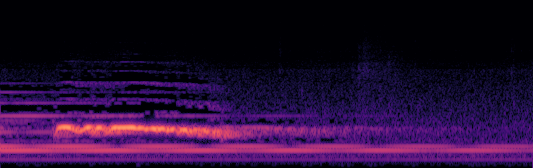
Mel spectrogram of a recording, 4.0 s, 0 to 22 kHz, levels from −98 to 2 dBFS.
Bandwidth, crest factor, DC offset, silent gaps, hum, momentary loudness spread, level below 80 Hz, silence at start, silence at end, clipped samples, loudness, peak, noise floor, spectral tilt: 4 kHz; 14 dB; under 0.1%; none; none; 25 LU; under -90 dBFS; 0 s; 0.1 s; under 0.1%; -29 LUFS; -18 dBFS; -51 dBFS; -4.5 dB/octave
